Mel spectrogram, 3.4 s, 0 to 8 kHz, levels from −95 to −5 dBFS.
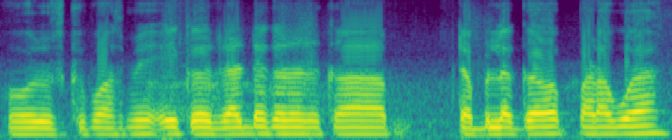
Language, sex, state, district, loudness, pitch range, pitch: Hindi, male, Punjab, Pathankot, -10 LUFS, 140-145 Hz, 140 Hz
